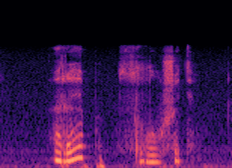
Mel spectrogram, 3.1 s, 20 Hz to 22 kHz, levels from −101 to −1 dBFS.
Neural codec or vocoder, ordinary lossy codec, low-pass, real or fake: none; none; 7.2 kHz; real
